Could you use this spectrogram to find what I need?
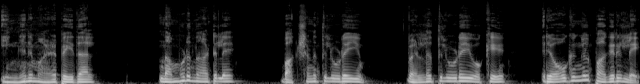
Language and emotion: Malayalam, fearful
